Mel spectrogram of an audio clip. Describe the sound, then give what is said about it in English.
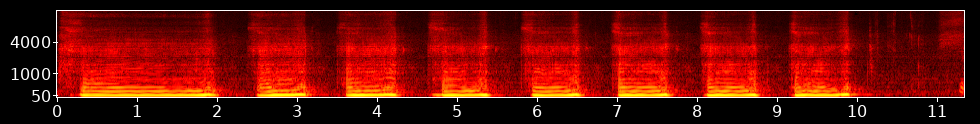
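A loud, buzzy lip raspberry (Bronx cheer) blown through a cardboard tube roll from a box of aluminum foil: one long honk followed by about seven shorter, evenly spaced blasts, each a low, growling, horn-like drone. “I'm going to emit a sort of Bronx cheer or raspberry, bust my lips into the tube.”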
